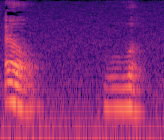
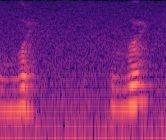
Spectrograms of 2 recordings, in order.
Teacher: with L the tongue makes contact with the hard bump behind your upper front teeth with r there is no contact with the tip of your tongue in any part of the roof of your mouth the sides of your tongue are down forever L the sides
